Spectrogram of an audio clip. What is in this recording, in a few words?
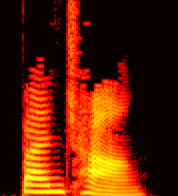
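Chinese, vocabulary; hsk2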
